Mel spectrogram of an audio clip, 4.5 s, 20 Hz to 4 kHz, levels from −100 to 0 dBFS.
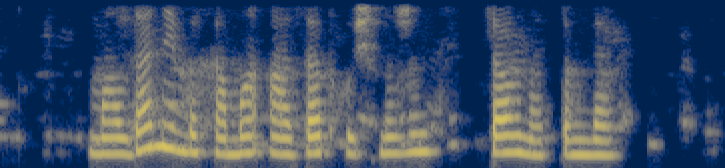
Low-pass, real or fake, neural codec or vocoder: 3.6 kHz; real; none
